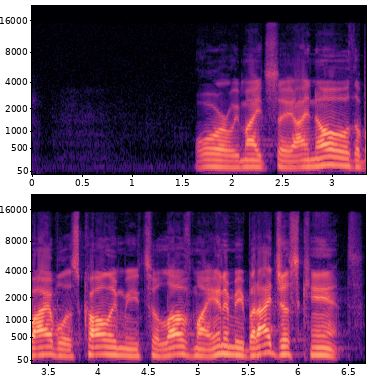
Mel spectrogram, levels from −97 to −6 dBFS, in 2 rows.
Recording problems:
none

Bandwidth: 15 kHz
